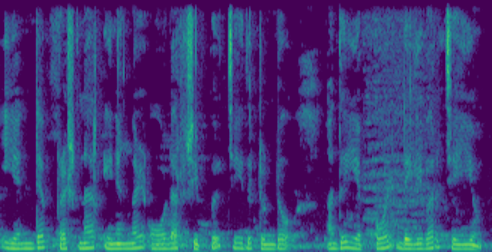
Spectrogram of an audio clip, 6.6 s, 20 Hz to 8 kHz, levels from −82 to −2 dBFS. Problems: low volume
